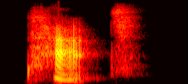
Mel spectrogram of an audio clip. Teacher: when you say the P you should feel a small puff of air come out of your mouth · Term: aspiration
